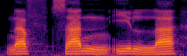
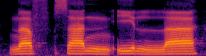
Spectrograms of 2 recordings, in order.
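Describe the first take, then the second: No difference in how they are said.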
